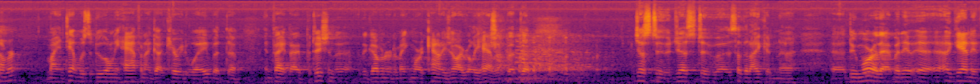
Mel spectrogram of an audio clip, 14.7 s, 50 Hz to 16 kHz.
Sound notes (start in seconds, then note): 7.4 laughter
